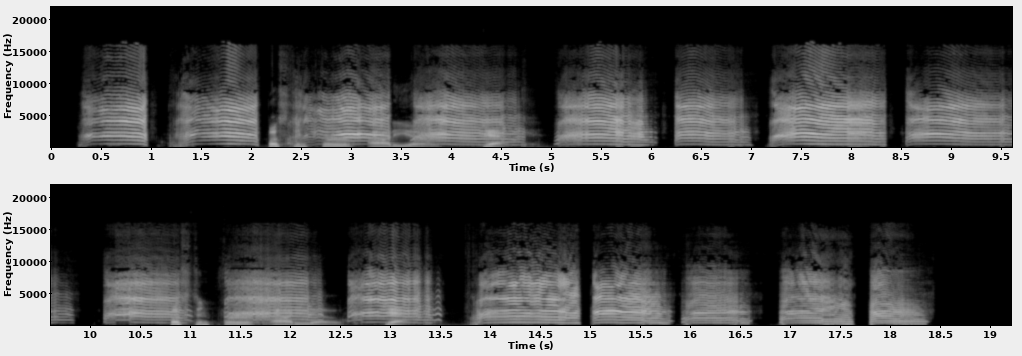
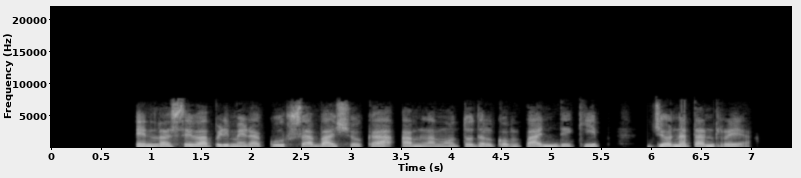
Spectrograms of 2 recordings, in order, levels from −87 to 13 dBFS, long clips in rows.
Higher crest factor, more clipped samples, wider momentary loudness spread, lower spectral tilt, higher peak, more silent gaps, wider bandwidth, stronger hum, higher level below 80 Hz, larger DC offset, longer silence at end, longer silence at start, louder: about the same, 18 dB vs 18 dB; neither; first, 16 LU vs 8 LU; second, 1 dB/octave vs -4.5 dB/octave; about the same, -2 dBFS vs -4 dBFS; second, 14.93-15.00 s, 17.67-17.79 s vs 3.45-3.51 s, 5.52-5.65 s, 5.85-5.97 s; first, 17.5 kHz vs 8 kHz; neither; second, -74 dBFS vs -62 dBFS; neither; first, 0.85 s vs 0.4 s; second, 0.3 s vs 0.85 s; first, -16 LUFS vs -20 LUFS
